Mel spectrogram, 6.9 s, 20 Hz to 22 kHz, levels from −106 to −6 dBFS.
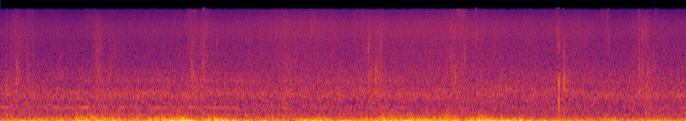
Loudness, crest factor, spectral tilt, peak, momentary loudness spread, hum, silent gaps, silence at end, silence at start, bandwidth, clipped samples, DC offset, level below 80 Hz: -33 LUFS; 16 dB; -4.5 dB/octave; -8 dBFS; 9 LU; none; none; 0 s; 0 s; 15.5 kHz; under 0.1%; under 0.1%; -26 dBFS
